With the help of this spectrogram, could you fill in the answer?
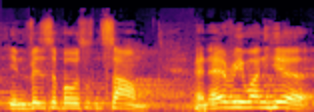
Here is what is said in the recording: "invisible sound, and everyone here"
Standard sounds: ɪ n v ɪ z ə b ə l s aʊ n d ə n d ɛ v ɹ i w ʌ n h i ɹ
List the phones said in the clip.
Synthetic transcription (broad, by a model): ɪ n v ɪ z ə b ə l s aʊ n ə n ɛ v ɹ i w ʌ n h i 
